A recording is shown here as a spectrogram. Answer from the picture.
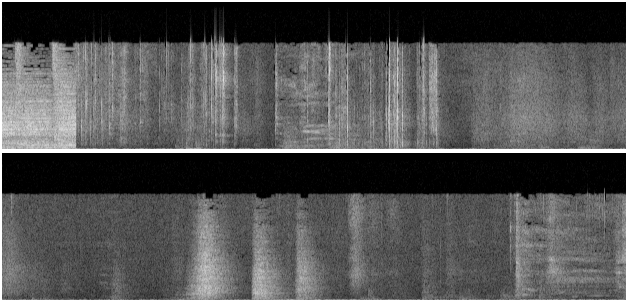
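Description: Live band of saxophone, electric guitar, bass and drums playing loudly, cut off abruptly less than a second in. After that only quieter room sound with brief rustling and handling noises close to the microphone.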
